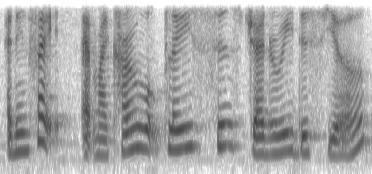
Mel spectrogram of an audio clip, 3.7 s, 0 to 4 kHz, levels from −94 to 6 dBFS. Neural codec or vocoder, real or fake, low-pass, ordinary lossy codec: none; real; 3.6 kHz; none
